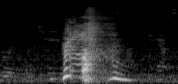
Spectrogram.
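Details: Single sneeze with a quick indrawn breath then a sharp explosive burst, during the worst day of a cold, sneezing into a handkerchief or uncovered.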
